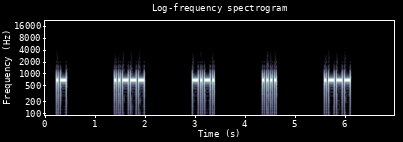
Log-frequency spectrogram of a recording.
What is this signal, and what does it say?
Morse code, heard as a keyed tone, about 30 wpm, spaced as for 8 wpm, 700 Hz. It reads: A2CHJ
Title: USA Call Signs - 6 Characters - 8x Character Spacing - 30wpm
